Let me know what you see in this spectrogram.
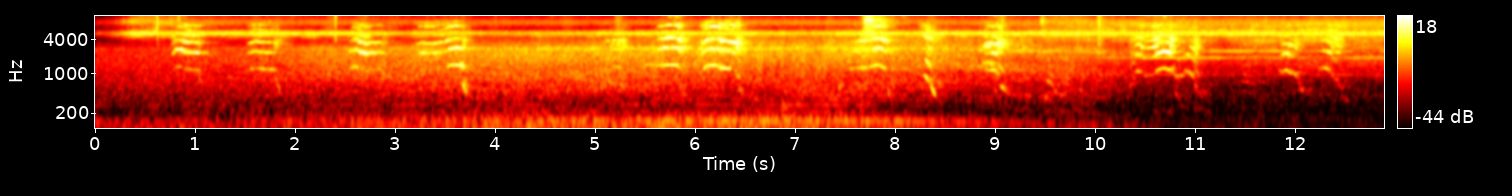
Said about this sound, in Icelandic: Þótt að væri vart greinanlegt í háfaðanum sem fylgir flúvöllum bárust hljóð úr kossunum, jafn torkenleg og þau voru ólík. Lá, gælt, urr, ílfur og undarlegir skrækir.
